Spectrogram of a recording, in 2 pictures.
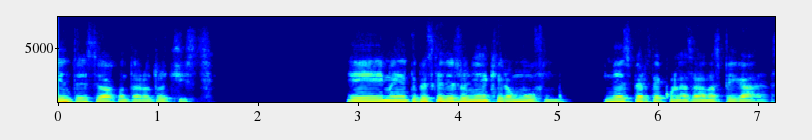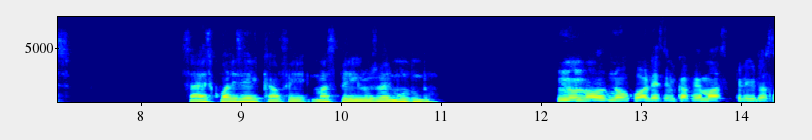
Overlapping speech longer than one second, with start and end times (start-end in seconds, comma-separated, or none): none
